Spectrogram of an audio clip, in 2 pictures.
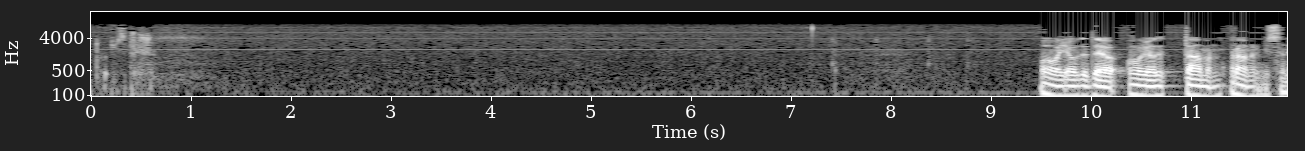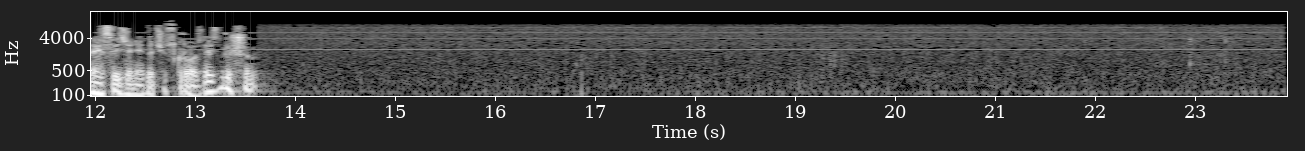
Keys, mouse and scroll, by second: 7.6 middle click, 7.7 click, 8.6 click, 10.3-10.9 scroll down 1, 10.9-11.6 scroll up 1, 11.7-12.1 scroll down 2, 12.2-17.1 drag, 23.1 middle click.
